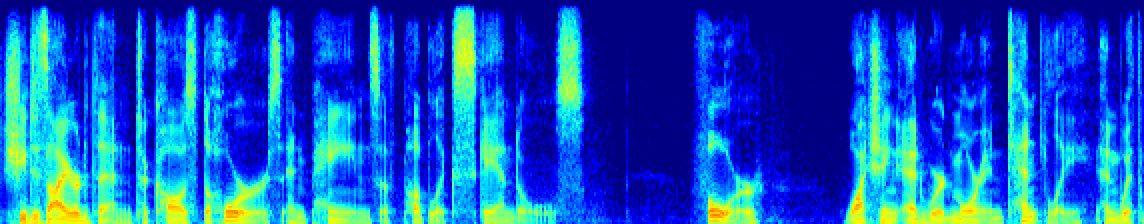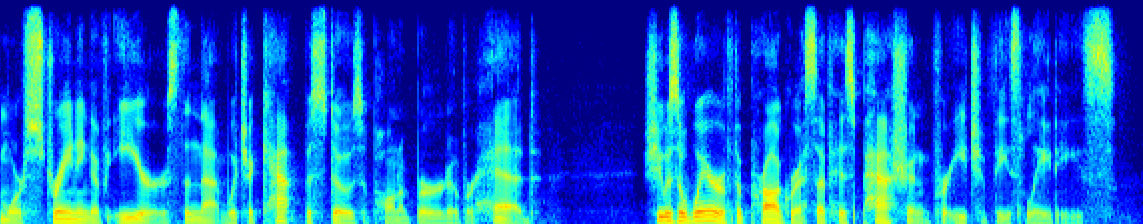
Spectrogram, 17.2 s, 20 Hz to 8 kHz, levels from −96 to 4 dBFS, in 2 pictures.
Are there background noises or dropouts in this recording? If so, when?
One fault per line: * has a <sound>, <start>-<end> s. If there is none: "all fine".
all fine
